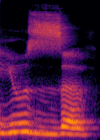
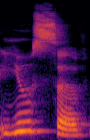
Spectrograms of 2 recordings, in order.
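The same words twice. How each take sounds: First: Use ends with a buzzing Z sound. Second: Use ends with a hissing S sound. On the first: The speaker calls it wrong. "não vai ser use of" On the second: The speaker calls it right. "E vai ser use of"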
